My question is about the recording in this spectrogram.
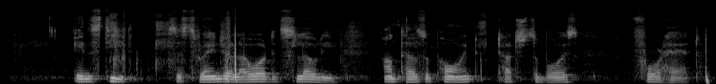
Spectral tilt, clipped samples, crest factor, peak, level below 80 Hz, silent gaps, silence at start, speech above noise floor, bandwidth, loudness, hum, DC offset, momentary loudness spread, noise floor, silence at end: -4.5 dB/octave; under 0.1%; 24 dB; -10 dBFS; -72 dBFS; none; 0.75 s; 23 dB; 16 kHz; -33 LUFS; none; under 0.1%; 13 LU; -55 dBFS; 0.05 s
